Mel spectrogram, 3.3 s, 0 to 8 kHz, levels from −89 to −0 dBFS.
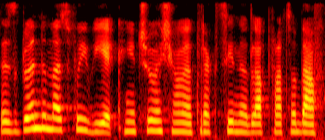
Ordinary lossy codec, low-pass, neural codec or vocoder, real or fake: none; 7.2 kHz; codec, 16 kHz, 2 kbps, X-Codec, HuBERT features, trained on balanced general audio; fake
